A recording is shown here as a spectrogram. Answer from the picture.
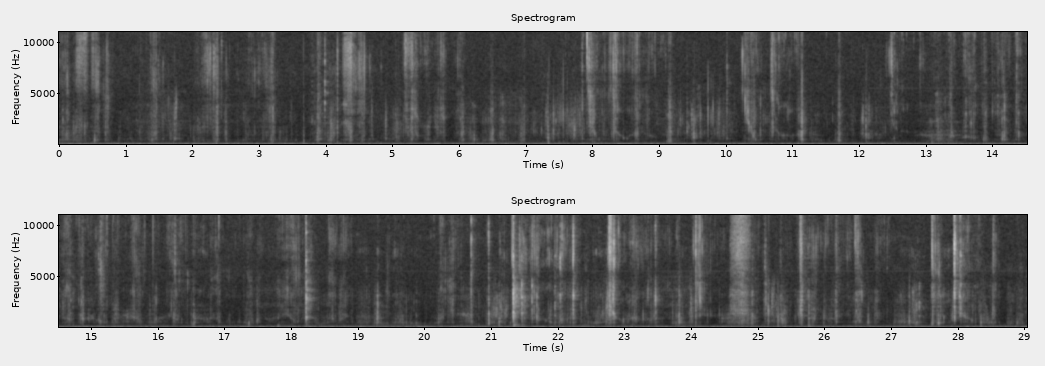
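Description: A person chewing and biting mouthfuls of stir-fried rice vermicelli with fried tofu, with many irregular crunches and mouth clicks.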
